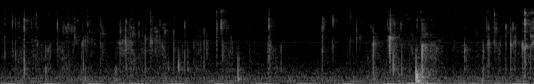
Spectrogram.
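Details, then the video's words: A kitten feeding on dry and wet cat food, with soft wet chewing and small crunches at an uneven pace, then one louder bite near the end. "Kitten eating Dry & Wet cat food ASMR"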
